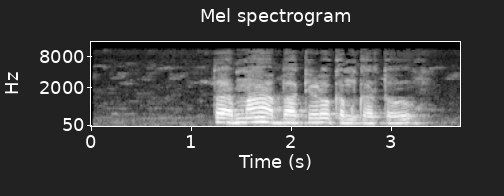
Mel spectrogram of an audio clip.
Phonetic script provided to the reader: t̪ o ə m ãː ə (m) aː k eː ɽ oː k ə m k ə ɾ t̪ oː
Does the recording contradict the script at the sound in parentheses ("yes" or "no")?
yes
